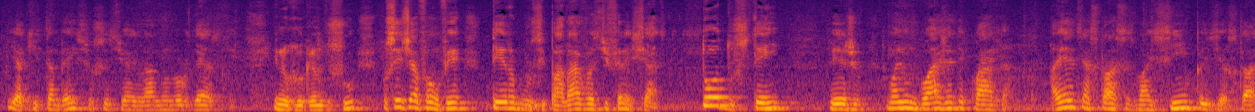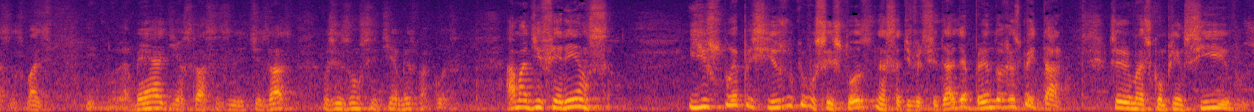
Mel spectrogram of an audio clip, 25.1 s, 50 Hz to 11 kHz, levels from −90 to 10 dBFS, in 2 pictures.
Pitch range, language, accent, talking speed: 145-190 Hz, Portuguese, Brazilian, 160 wpm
